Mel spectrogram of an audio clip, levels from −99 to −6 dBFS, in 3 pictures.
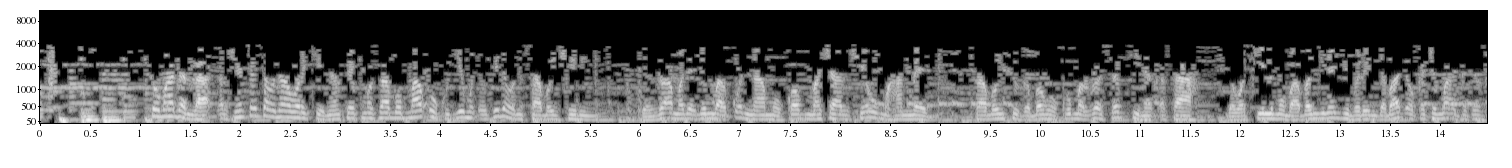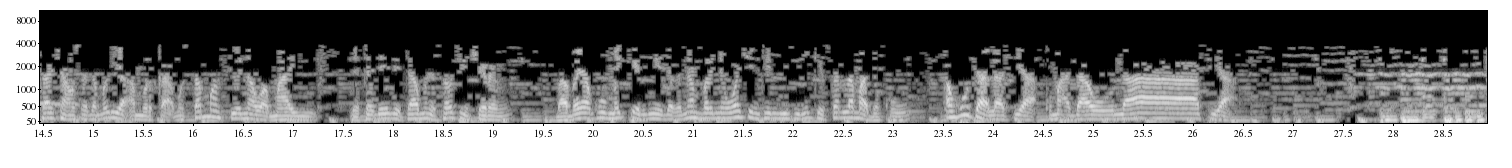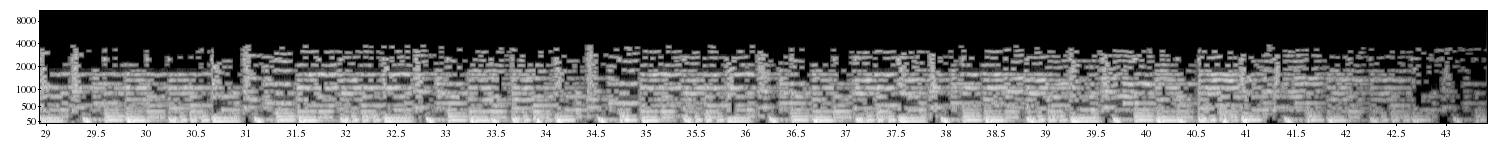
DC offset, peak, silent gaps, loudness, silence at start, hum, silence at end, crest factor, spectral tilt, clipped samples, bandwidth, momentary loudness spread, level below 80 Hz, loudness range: under 0.1%; -4 dBFS; none; -22 LUFS; 0 s; none; 0 s; 18 dB; -12 dB/octave; under 0.1%; 4 kHz; 10 LU; -28 dBFS; 6 LU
